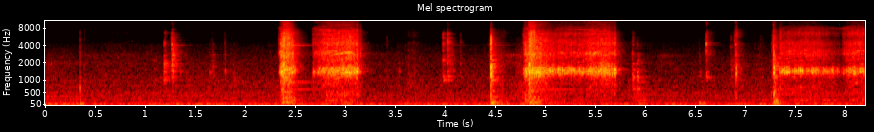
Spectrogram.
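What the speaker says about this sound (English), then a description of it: "we will come here and take these 4 bolts out here that holds the valve cover on" Short bursts of a power tool or ratchet backing out the valve cover bolts on a non-hemi Predator 212 small engine, several separate whirring spurts with quiet gaps between them, close by.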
